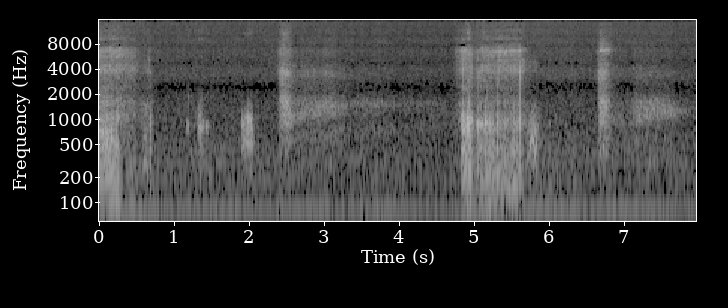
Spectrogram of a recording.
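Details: Quiet, irregular snorting breaths with soft rattling on inhalation against faint room hum: a person (Aiden) snoring lightly.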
